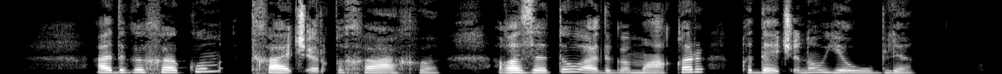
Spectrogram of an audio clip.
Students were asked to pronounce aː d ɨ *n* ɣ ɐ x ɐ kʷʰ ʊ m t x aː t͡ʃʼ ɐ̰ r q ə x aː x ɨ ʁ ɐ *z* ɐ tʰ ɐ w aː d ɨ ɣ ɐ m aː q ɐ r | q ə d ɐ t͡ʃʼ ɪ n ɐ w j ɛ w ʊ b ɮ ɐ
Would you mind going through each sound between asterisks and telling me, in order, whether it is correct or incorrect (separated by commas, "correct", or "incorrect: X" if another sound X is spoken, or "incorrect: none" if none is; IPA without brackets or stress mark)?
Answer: incorrect: none, correct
